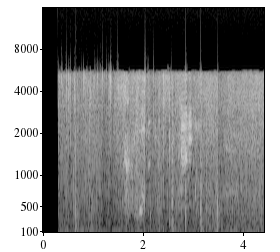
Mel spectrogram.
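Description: Outdoor sounds: a steady hiss with scattered sharp knocks and two short cries, about a second and a half and nearly three seconds in.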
